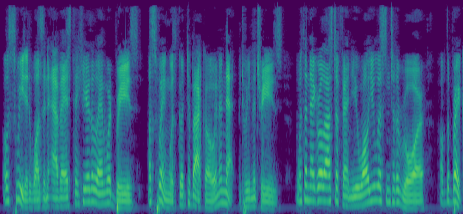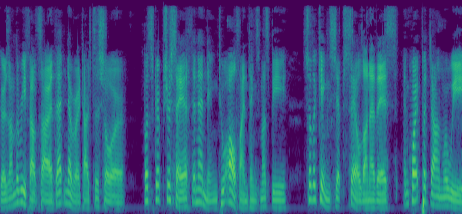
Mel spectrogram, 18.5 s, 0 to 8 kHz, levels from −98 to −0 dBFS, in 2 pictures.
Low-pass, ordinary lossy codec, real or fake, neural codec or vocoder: 7.2 kHz; AAC, 32 kbps; real; none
